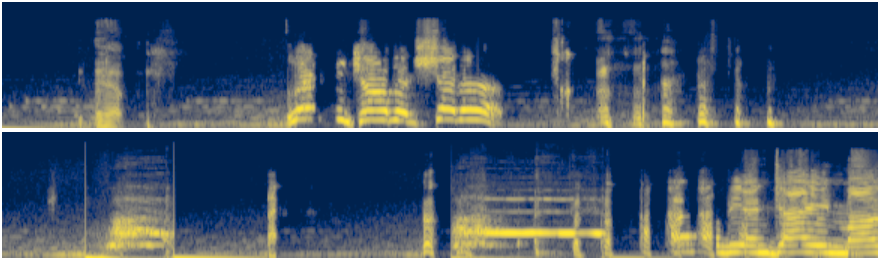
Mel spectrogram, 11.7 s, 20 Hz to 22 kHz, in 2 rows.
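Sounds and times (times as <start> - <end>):
speech: 0.5 - 1.2, 1.9 - 3.4, 4.0 - 5.0, 6.2 - 7.0, 10.1 - 11.6
laughter: 3.7 - 5.2, 8.6 - 11.4
dog howling: 6.4 - 7.0, 8.8 - 9.9
dog barking: 6.5 - 7.0.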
